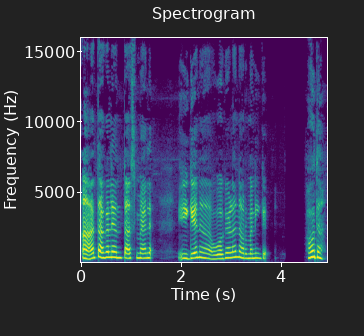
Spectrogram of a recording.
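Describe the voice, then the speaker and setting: A woman's voice: extremely high pitch, steady tone, unhurried, no echo, studio quality. A woman with a North Karnataka Kannada accent playing an anxious village mother in a family comedy-drama, talking in an emotional, pleading and scolding way.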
